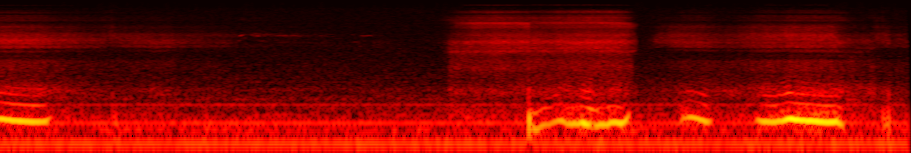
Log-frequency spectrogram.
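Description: Low grunting snorts in a few irregular bursts over steady room hum; snoring in a sleeping pig.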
